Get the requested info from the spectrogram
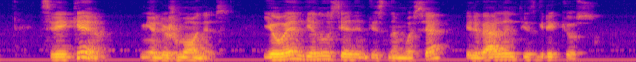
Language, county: Lithuanian, Alytus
